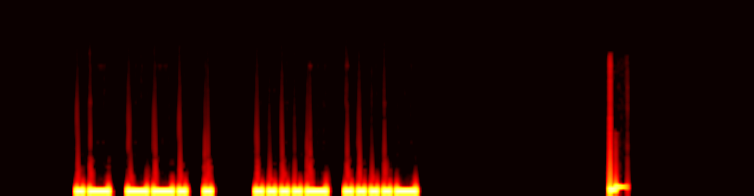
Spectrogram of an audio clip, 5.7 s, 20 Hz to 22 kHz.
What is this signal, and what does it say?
Morse code, heard as a keyed tone, about 25 wpm, 700 Hz. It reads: AGE 44
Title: Practice QSO - Exchange 3 - More Info - 25wpm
